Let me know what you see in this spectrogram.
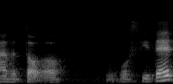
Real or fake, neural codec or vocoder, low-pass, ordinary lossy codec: fake; codec, 16 kHz, 0.2 kbps, FocalCodec; none; none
